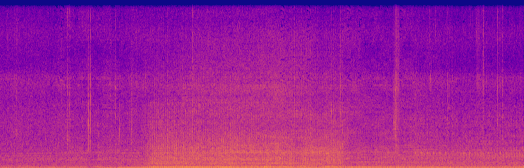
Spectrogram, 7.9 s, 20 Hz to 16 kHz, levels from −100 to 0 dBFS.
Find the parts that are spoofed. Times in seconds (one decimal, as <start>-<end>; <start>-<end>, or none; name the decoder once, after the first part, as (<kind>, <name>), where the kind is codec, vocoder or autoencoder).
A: 0.8-1.8 (codec, SNAC); 4.0-6.2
